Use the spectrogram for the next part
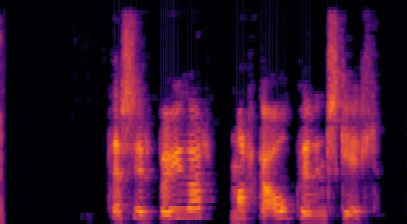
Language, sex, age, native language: Icelandic, female, 50-59, Icelandic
